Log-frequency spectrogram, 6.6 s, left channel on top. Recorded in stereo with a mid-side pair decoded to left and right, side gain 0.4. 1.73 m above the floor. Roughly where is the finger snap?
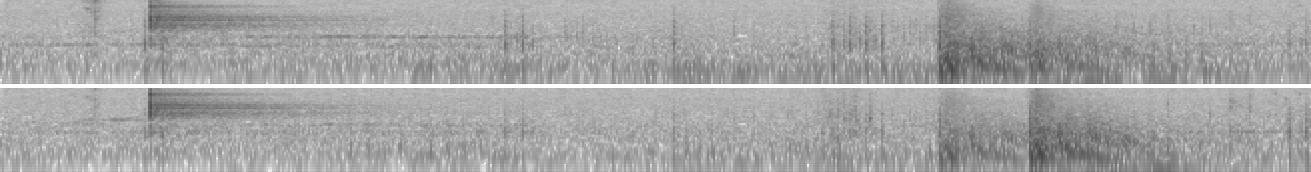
Ahead right.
